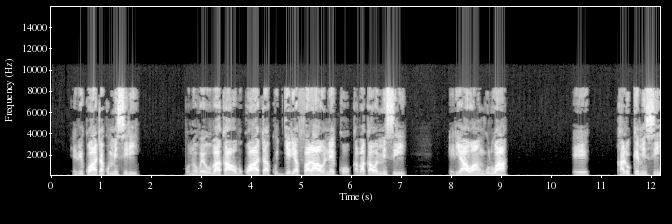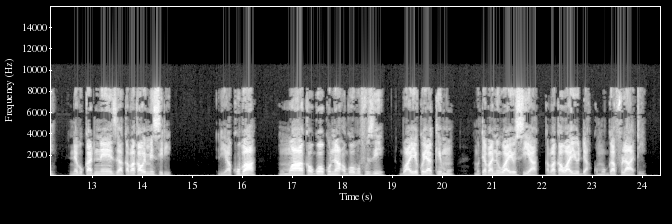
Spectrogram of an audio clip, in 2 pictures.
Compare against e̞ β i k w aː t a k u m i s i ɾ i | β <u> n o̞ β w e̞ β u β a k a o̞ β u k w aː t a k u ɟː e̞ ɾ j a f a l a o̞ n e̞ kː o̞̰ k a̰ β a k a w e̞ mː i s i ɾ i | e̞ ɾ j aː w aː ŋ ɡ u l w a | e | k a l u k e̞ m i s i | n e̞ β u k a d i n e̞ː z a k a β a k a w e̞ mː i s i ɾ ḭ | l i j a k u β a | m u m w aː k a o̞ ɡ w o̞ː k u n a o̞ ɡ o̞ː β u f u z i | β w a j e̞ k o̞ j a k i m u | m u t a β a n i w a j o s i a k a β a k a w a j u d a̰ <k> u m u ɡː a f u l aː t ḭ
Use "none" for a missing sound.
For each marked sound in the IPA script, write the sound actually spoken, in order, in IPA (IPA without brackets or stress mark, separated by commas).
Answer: u, k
